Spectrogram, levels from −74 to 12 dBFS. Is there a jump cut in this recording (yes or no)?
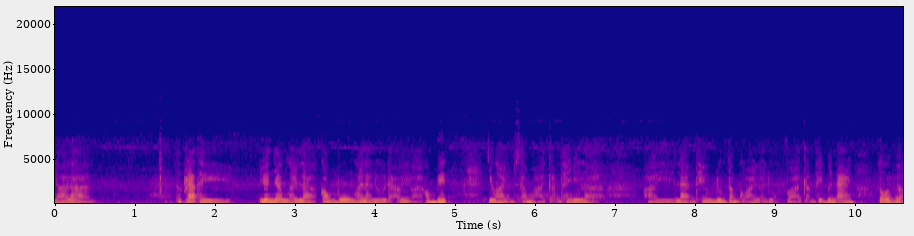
yes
